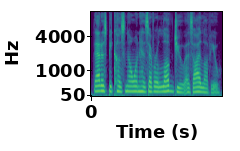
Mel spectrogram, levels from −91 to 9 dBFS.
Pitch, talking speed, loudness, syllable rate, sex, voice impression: 180 Hz, 300 wpm, -16 LUFS, 7.2 syllables/s, female, feminine, adult-like, slightly clear, slightly cute, slightly refreshing, slightly friendly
